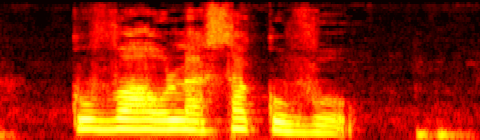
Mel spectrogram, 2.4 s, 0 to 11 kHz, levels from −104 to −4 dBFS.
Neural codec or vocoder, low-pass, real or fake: vocoder, 44.1 kHz, 128 mel bands, Pupu-Vocoder; 9.9 kHz; fake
